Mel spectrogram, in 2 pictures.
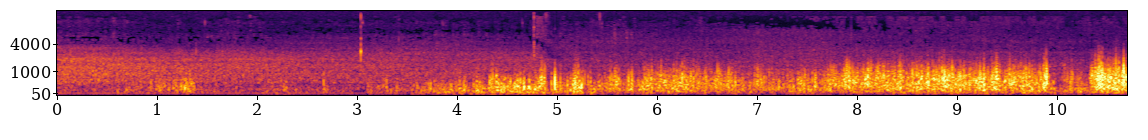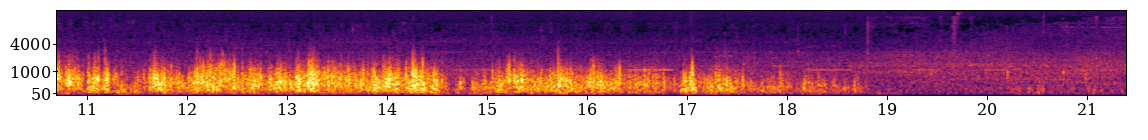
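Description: Wind gusting on the microphone, in uneven surges that build a few seconds in and ease off near the end, over the distant running of a military helicopter flying low across the airfield.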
